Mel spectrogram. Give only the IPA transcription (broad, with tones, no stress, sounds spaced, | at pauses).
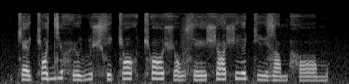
c ɛ˩ ə̯ c ɔ˥ dʲ ɔ˥ h ʏ˩ ʊ̯ ʎ ʏ˥ ʃ s i˩ c ɔː˥ x cʰ ɔː˥ ʃ ɔ˩ v s eː˩ ʃ ɑ˥ ʃ i˥ ə̯ c iː˩ z ɑ˩ m h ɔː˩ m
